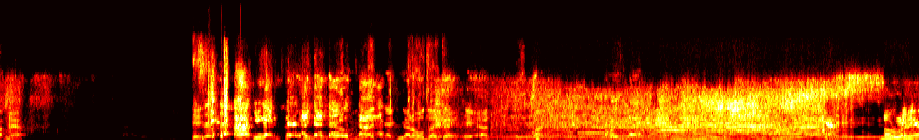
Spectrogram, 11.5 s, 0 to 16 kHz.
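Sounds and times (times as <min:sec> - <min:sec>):
speech: 0:00.0 - 0:00.6, 0:02.4 - 0:08.2, 0:11.0 - 0:11.4
laughter: 0:02.4 - 0:09.2
small putt-putt car driving past a window: 0:05.2 - 0:11.0.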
